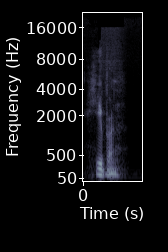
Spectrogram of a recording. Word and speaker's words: Hebron: Caleb got Hebron. And that's, actually, you said Hebron, I think. That's right. Your Jewish pronunciation is very good. I say Hebron is almost.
